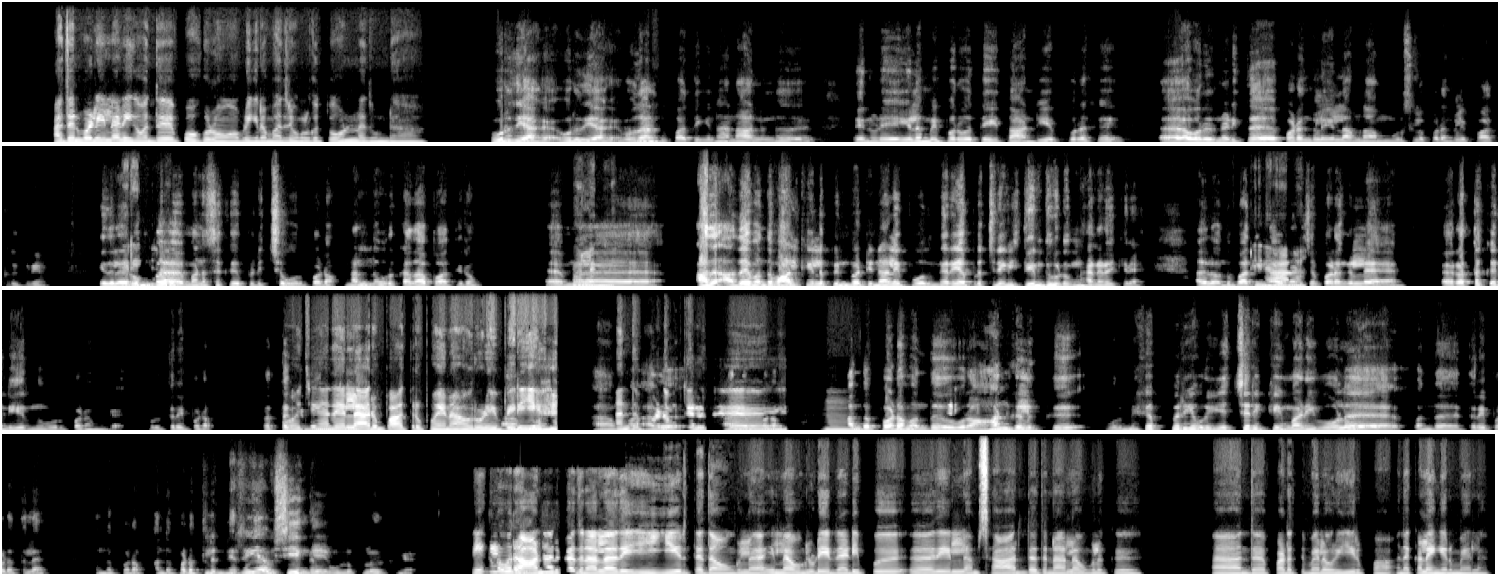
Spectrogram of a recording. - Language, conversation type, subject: Tamil, podcast, நீங்கள் தொடர்ந்து பின்தொடரும் ஒரு கலைஞர் இருக்கிறாரா, அவர் உங்களை எந்த விதங்களில் பாதித்துள்ளார்?
- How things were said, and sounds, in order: laughing while speaking: "தீர்ந்துவிடும்ன்னு நா"; unintelligible speech; laughing while speaking: "பெரிய அந்த"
